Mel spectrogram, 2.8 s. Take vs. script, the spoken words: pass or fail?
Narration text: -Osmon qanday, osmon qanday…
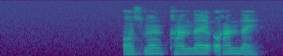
fail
